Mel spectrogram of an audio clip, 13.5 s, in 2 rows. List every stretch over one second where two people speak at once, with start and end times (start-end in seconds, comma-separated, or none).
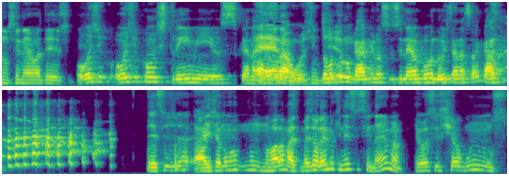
3.3-4.8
